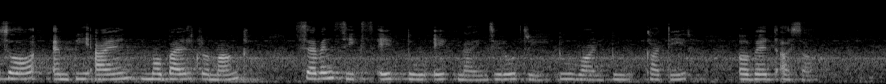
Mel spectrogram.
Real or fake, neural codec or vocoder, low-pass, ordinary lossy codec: real; none; none; none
